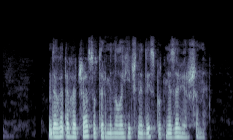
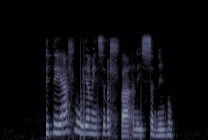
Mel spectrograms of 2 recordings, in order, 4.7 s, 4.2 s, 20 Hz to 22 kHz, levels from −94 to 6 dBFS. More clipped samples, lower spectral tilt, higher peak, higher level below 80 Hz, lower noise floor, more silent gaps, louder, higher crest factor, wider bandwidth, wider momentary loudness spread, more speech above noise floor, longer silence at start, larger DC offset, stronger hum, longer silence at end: neither; first, -7 dB/octave vs -4 dB/octave; first, -2 dBFS vs -28 dBFS; first, -56 dBFS vs -80 dBFS; second, -65 dBFS vs -85 dBFS; neither; first, -19 LUFS vs -43 LUFS; about the same, 18 dB vs 18 dB; second, 7.2 kHz vs 8.2 kHz; about the same, 7 LU vs 8 LU; first, 47 dB vs 42 dB; about the same, 1 s vs 0.9 s; neither; neither; about the same, 0.6 s vs 0.7 s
